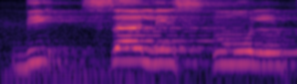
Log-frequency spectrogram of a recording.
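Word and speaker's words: بئس الاسم: Terus yang materi berikutnya adalah di dalam surah Al-Hujurat, surat yang ke-49 ayat ke-11, tulisan bi'sal ismu dibaca bi'salismu.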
